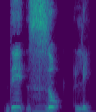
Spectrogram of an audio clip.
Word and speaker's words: désolé: désolé je suis désolé ici c'est bien le Z français qu'on entend désolé désolé je suis désolé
